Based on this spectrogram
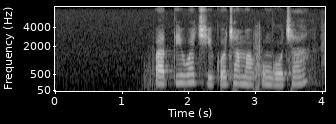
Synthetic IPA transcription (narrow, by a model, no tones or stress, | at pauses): ɸatiwat͡ʃʰikɔt͡ʃʰamaɸuŋɡɔt͡ʃʰa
